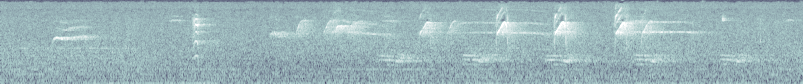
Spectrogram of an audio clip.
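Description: Small wild birds calling: a run of short, high notes, each starting sharply and then holding level, repeated about half a dozen times from about three seconds in, loudest near the middle, over faint low background noise.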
